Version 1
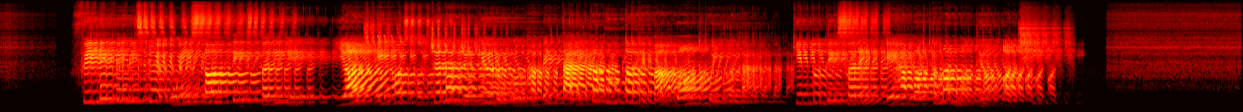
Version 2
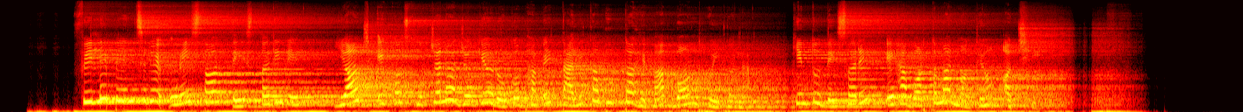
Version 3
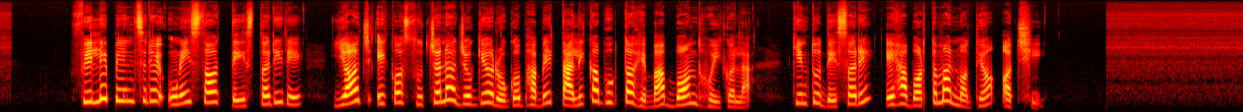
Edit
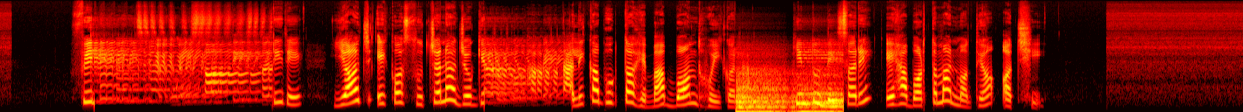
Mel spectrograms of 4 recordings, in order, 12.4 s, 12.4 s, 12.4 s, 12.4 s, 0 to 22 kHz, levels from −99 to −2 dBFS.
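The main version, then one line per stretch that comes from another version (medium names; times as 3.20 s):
3
0.95–2.73 s: from 1
4.85–5.73 s: from 1
7.37–8.44 s: from 2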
